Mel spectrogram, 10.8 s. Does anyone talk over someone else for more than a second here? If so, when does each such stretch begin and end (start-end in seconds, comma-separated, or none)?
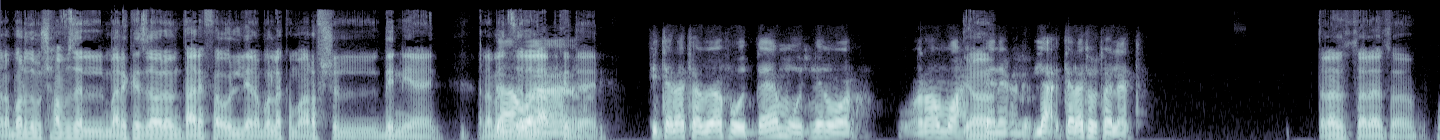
none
